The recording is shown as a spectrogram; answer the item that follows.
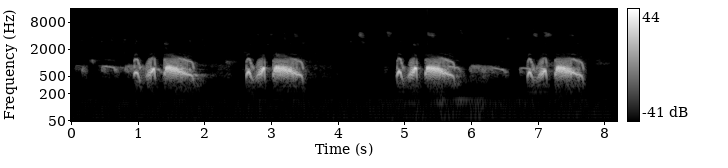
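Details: Spotted dove fighting coo in the thổ voice style: four even phrases, each two clipped notes and then a long falling coo, in pairs separated by a short pause, with faint soft notes between.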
